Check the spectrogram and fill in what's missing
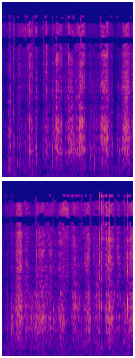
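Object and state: Cardboard box scratched and tapped.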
